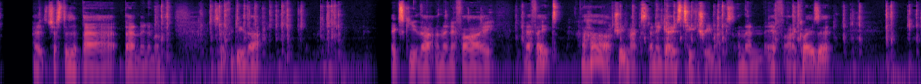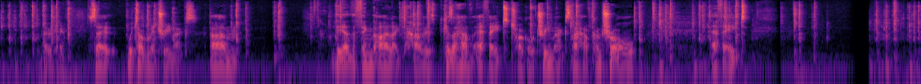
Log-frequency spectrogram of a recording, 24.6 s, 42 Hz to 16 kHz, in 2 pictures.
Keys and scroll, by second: 0.9-4.8 typing, 6.5-9.3 typing, 9.4 Up, 10.2 Down, 10.5 F8, 11.1 Up, 11.3 Down, 11.7 F8, 12.0 Up, 12.2 Up, 12.5 Up, 12.7 Down, 12.9 F8, 14.1 Up, 14.1 typing, 15.3 Left, 15.8 Return, 15.8-17.7 typing, 19.8-22.8 typing, 23.9-24.5 typing.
